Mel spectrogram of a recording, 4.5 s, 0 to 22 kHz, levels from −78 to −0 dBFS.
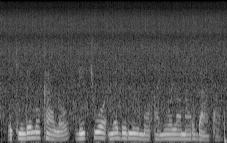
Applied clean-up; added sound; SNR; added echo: none; Rain; 10 dB; none.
